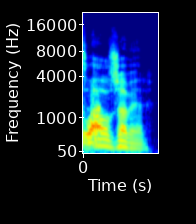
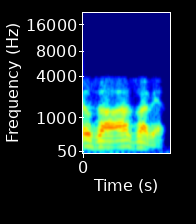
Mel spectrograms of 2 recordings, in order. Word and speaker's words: Al-Jaber: Hamed Al-Jaber, isso mesmo. Exatamente, é Al-Jaber mas eu, nós pagamos a gasolina tão cara que eu posso lhe chamar, grosso modo, aquilo que me apetece.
